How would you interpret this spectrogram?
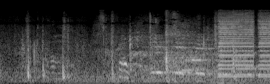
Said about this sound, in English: they're honking at us. Hey, you don't honk at church!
